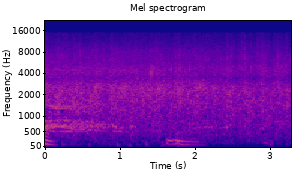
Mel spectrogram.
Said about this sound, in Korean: 다시 한번 좀 박수 한번 좀 주세요.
